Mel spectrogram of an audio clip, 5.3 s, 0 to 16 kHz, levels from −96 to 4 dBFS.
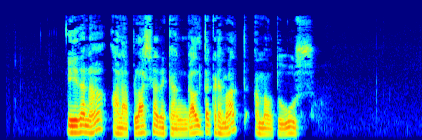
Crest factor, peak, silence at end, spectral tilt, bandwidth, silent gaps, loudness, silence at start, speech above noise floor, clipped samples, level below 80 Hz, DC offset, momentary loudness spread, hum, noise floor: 20 dB; -4 dBFS; 1.4 s; -6.5 dB/octave; 11.5 kHz; none; -22 LUFS; 0.85 s; 54 dB; under 0.1%; -64 dBFS; under 0.1%; 9 LU; none; -76 dBFS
